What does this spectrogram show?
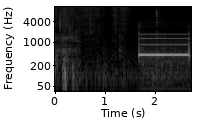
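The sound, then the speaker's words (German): After a moment of near silence, a loud, steady electronic telephone tone sounds once for about a second, the buzzing ring of an outgoing call to a mobile phone going unanswered. “Diese unfähigen, unterbelichteten Menschen gehen auch nie ans Handy.”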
